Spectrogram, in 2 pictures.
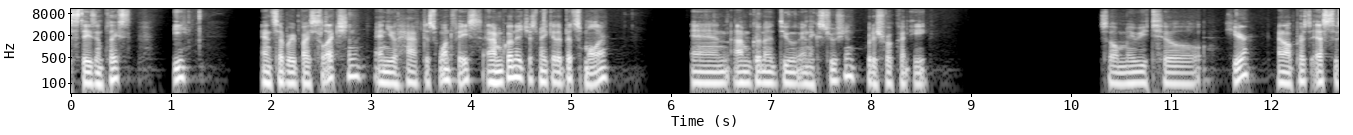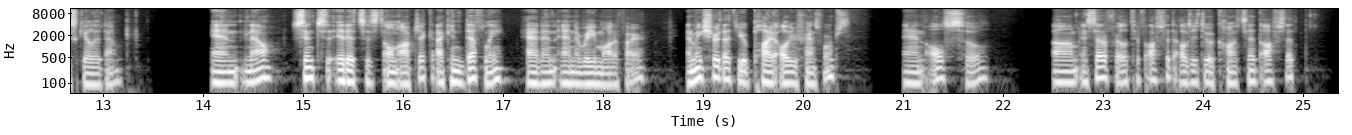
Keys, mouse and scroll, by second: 1.1 p, 2.0 Tab, 2.3 a, 2.5 a, 3.1 Tab, 3.3 2, 4.0 g, 5.8 shift+middle click, 6.2 g, 6.9 3, 7.3 e, 8.2 middle click, 9.8 alt+s, 12.0 s, 13.2 Tab, 13.4 a, 13.5 a, 13.7 middle click, 14.4 Tab, 15.1 click, 15.4 g, 16.5 click, 18.9 ctrl+a, 22.6 click, 23.8-25.1 drag.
